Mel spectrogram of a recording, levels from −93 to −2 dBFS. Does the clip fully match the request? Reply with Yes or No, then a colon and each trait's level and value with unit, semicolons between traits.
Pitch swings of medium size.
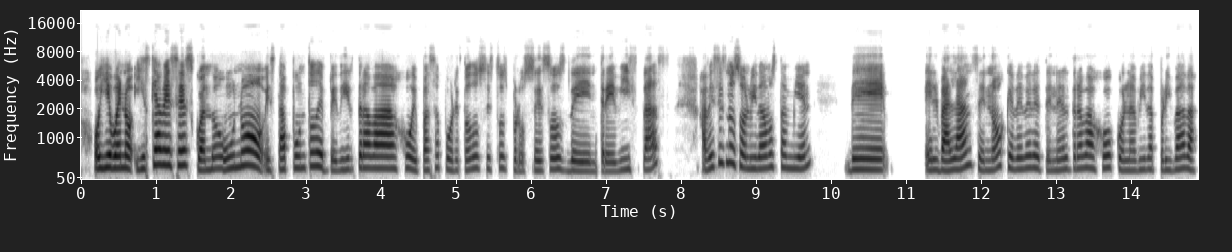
Yes: average, 3.0 semitones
